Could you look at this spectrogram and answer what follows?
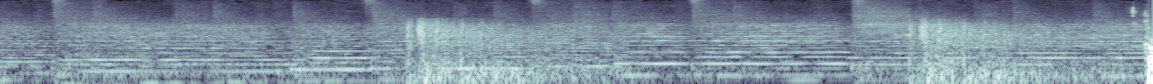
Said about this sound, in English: Great gunnery we got going on, finally.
